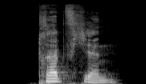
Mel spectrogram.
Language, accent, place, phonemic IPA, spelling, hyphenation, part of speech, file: German, Germany, Berlin, /ˈtrœpfçən/, Tröpfchen, Tröpf‧chen, noun, De-Tröpfchen.ogg
- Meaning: droplet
